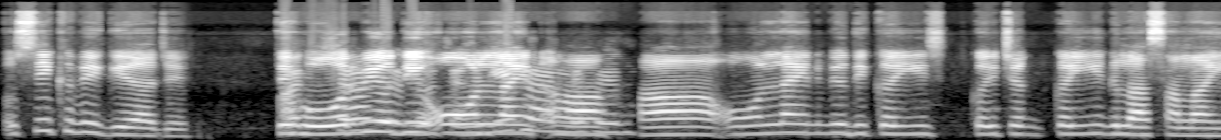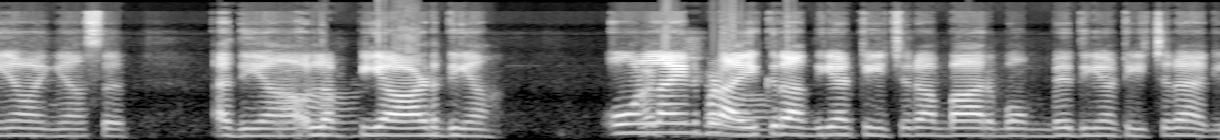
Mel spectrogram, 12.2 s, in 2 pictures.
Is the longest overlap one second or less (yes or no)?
no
